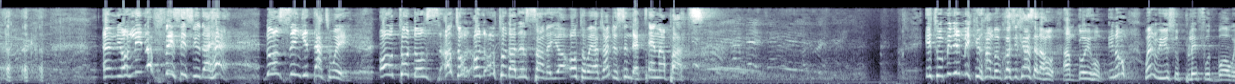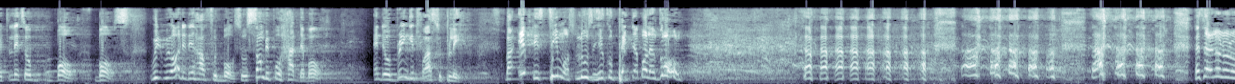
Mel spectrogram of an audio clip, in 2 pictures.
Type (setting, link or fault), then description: setting, large echoing room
